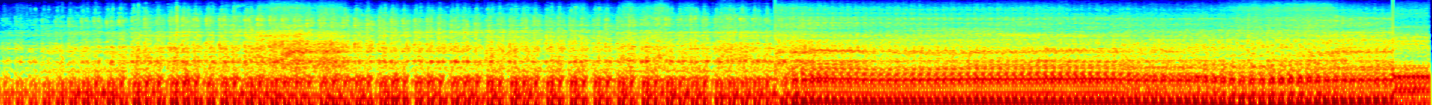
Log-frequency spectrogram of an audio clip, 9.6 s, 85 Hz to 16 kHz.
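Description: An old Sport 1000 motorcycle engine runs loud and close, its steady idle throbbing with rapid mechanical clatter, then settling into a smoother, even drone partway through.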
